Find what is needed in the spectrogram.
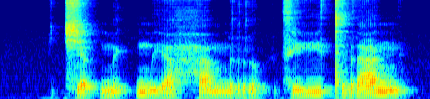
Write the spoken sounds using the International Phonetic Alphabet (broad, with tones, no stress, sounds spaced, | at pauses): t͡ɕ a˨˩ t̚ m e˥˩ k̚ m i˨˩ a̯ h a˧ m r o˨˩ k̚ s iː˥˩ t r a˥˩ ŋ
